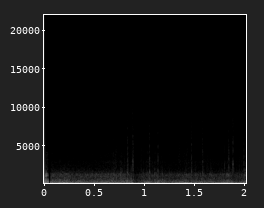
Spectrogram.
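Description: Interior cabin noise of a 2008 Volkswagen Polo 1.6 sedan under way: a steady low rumble of engine and road noise while cruising.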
